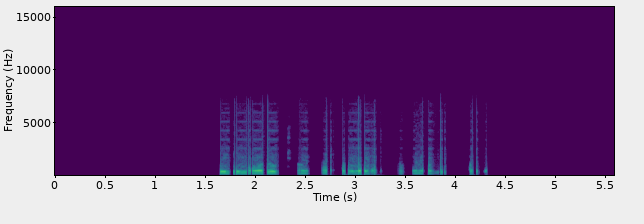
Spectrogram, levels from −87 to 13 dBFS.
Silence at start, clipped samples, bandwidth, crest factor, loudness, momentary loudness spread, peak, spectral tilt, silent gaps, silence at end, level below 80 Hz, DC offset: 1.65 s; under 0.1%; 7.4 kHz; 20 dB; -31 LUFS; 17 LU; -14 dBFS; -7.5 dB/octave; 2.37-2.42 s, 2.55-2.66 s, 3.36-3.41 s, 3.51-3.57 s, 3.92-4.13 s; 1.25 s; -64 dBFS; under 0.1%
